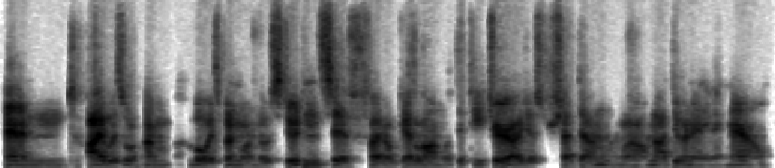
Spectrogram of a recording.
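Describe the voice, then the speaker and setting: A man's voice: low voice, flat delivery, fast talker, fairly bright tone, lo-fi sound. A man, chatting casually in a rambling way with lots of fillers and restarts. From Canada. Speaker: podcast guest. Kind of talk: casual conversation.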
